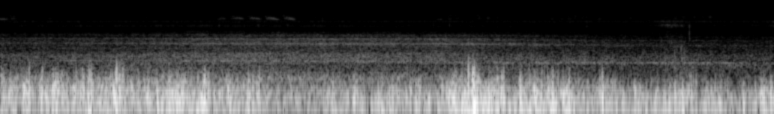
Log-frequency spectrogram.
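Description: Wind buffeting the camera microphone: a gusty low rumble that rises and falls, loudest about six seconds in.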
